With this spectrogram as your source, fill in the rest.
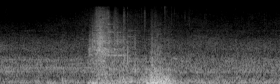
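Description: A fire bursts into flame with a loud whoosh.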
